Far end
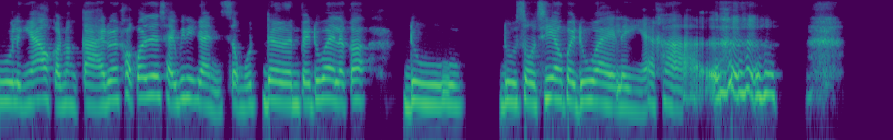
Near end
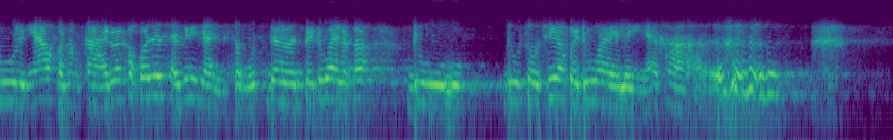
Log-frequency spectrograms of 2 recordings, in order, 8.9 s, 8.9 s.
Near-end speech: none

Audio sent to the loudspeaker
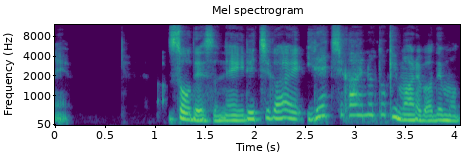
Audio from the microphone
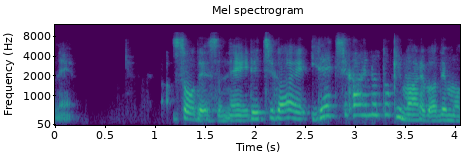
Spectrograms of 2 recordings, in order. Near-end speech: none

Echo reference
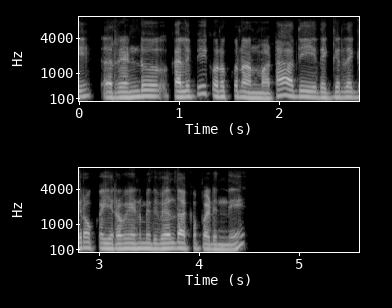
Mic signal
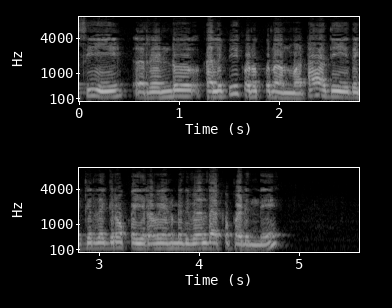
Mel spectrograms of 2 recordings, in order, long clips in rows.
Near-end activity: none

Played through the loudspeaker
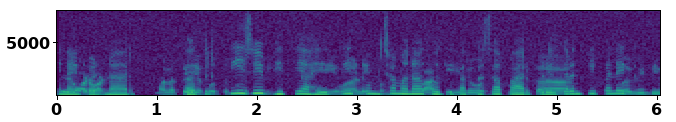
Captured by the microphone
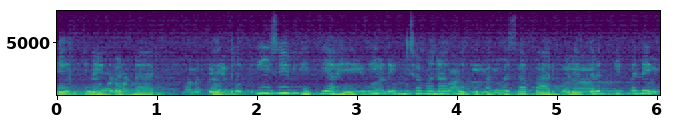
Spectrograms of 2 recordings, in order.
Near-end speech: none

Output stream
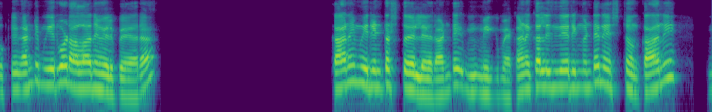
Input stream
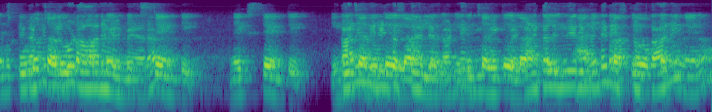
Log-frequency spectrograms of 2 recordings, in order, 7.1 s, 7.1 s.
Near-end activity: present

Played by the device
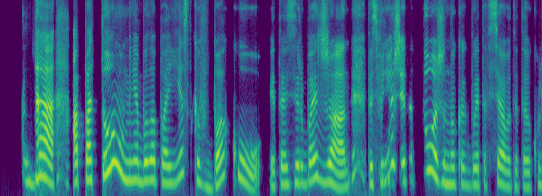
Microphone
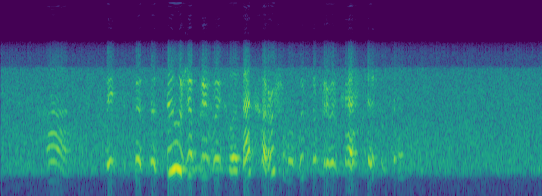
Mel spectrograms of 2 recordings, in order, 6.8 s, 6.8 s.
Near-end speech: present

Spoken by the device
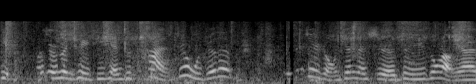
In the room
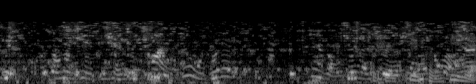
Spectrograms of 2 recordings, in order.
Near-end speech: present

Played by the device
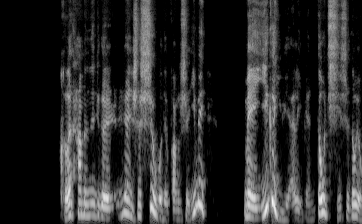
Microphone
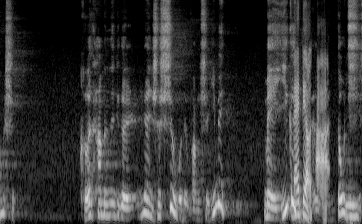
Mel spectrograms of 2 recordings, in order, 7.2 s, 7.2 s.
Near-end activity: present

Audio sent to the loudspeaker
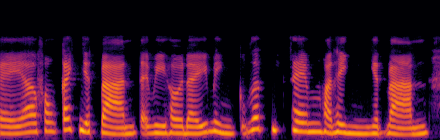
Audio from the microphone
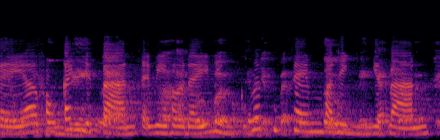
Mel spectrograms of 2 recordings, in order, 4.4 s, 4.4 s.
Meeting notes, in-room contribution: present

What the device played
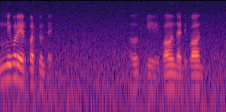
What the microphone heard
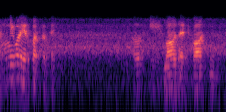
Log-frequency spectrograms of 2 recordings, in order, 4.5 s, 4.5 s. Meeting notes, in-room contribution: present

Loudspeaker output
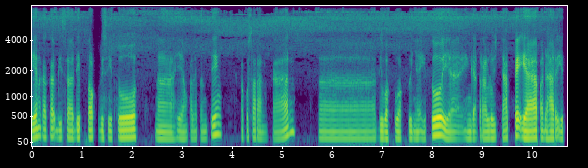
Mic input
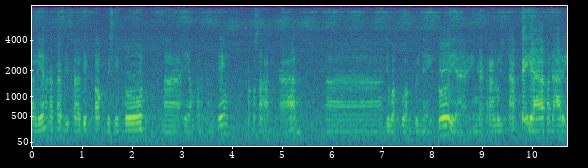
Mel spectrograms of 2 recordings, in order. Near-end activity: none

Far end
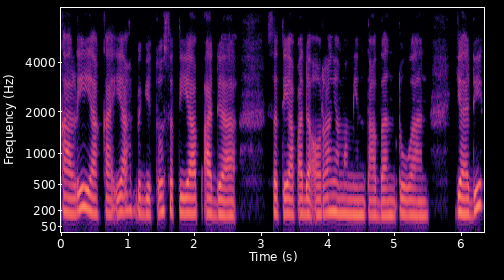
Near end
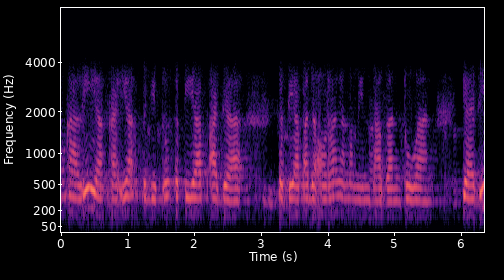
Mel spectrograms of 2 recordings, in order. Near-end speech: present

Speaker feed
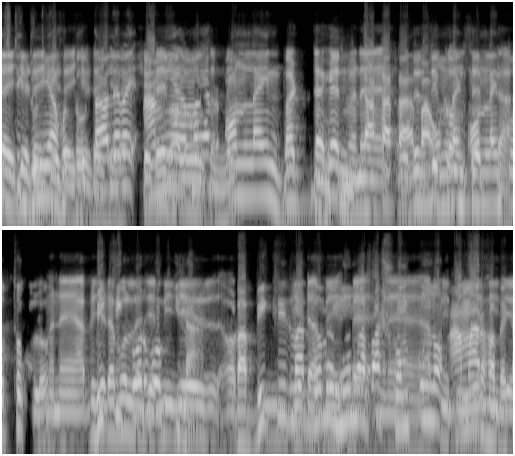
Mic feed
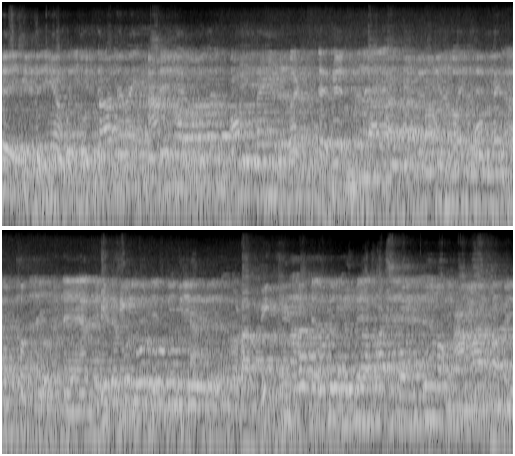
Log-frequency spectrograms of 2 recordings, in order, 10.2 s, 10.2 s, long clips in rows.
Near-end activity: present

